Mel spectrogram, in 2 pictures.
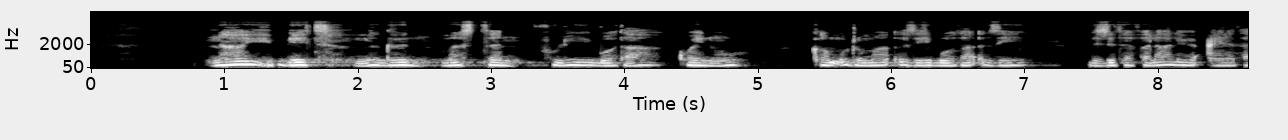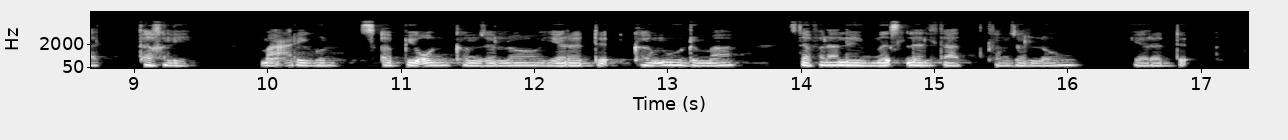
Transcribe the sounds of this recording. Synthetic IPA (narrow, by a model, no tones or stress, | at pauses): najbe̞t̪mɨɡbɨnmɐst̪ʰɐnfulubo̞t̪ʰakʰo̞jnu | kʰɐmʔud̪ɨmːaʔɨzibo̞t̪ʰaʔɨzi | bɨzɨt̪ʰɐfɐlalɐjuʕajnɐt̪ʰat̪ʰːɐxli | ma̰ʕɾiɡunt͡sʼɐbikʼunkʰɐmzɐlːɐwojɛɾɐd̪ːɨʔkʰɐmʔud̪ɨmːa | z̥ɨt̪ʰɐfɐlalɐjumɐt͡sʼlɐlt̪ʰat̪̚kʰɐmzɐlːɐwu | jɛɾɐd̪ːɨʔ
